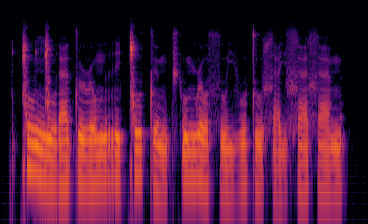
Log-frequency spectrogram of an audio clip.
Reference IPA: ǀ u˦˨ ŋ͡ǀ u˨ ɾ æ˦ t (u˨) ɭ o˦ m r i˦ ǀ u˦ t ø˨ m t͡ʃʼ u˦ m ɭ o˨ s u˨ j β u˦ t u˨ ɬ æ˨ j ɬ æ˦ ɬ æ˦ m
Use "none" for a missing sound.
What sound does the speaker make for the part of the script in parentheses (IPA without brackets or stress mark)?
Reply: u˨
